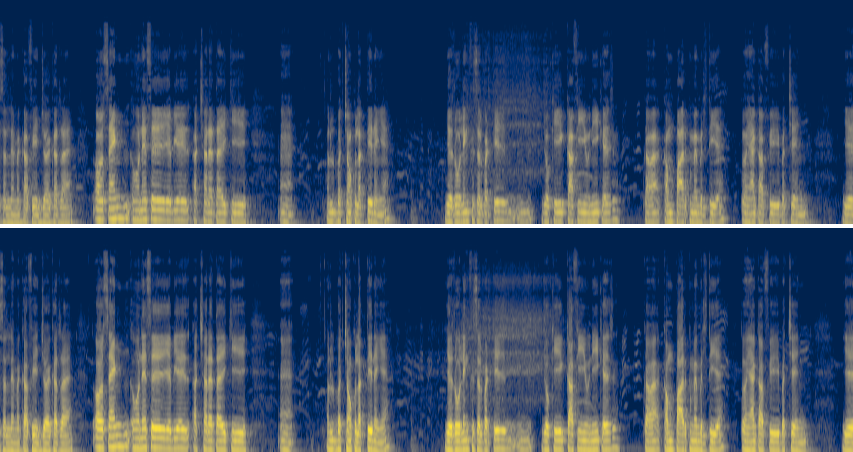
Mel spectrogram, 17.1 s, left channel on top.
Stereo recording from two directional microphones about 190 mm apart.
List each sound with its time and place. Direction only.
0.0 s speech: 20° right (ahead or behind)
8.9 s speech: 25° right (ahead or behind)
